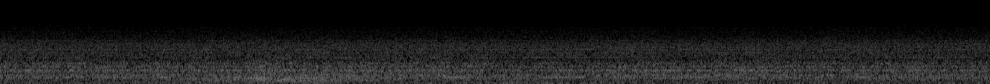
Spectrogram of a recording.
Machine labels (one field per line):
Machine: fan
